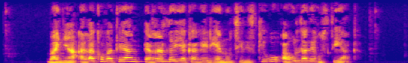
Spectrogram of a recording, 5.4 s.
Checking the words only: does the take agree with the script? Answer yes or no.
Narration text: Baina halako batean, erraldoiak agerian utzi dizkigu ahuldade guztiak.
yes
